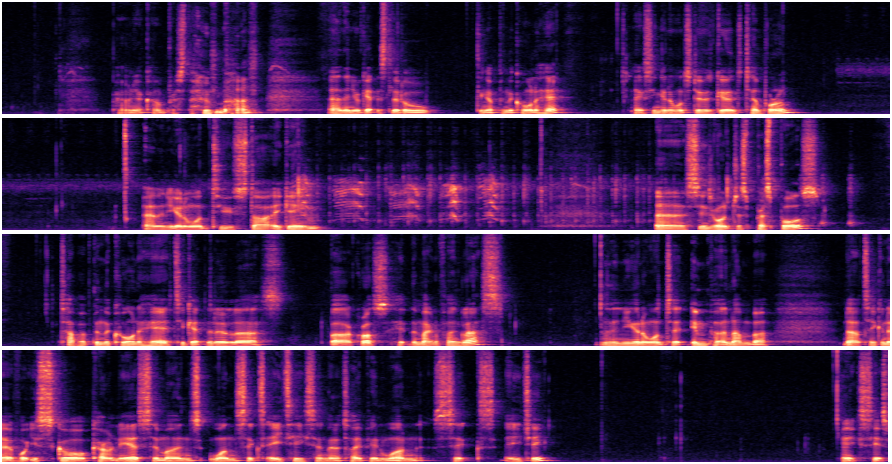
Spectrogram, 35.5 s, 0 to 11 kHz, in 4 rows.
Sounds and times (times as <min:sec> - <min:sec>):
Speech: 0:01.1 - 0:02.6, 0:03.2 - 0:08.1, 0:10.2 - 0:12.2, 0:15.4 - 0:17.1, 0:18.2 - 0:22.9, 0:23.7 - 0:25.5, 0:26.2 - 0:32.2, 0:35.0 - 0:35.5.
